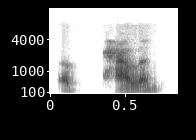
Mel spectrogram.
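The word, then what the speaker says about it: appellant: So you stress. Yeah. You stress on the second syllabus. Appalent.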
